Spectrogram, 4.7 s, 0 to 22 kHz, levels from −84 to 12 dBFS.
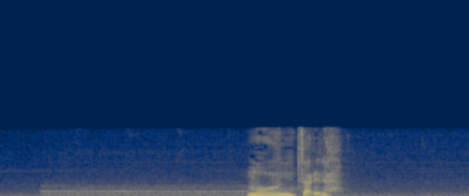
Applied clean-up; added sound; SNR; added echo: none; Vehicle; 14 dB; none.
